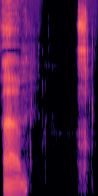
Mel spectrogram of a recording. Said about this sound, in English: Sorry, just taking a little sip of my afternoon tea.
